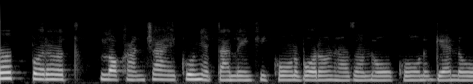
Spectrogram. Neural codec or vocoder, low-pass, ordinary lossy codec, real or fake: codec, 16 kHz, 1.1 kbps, Voila-Tokenizer; none; none; fake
